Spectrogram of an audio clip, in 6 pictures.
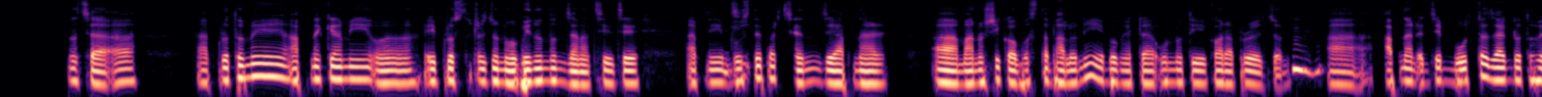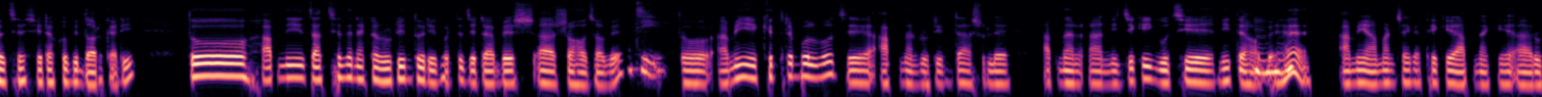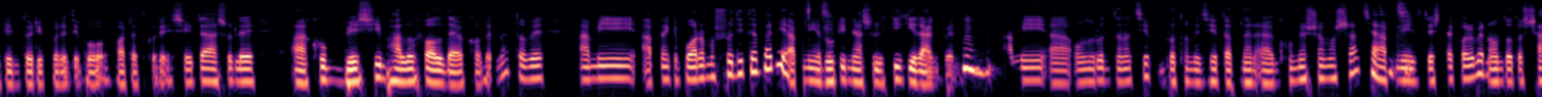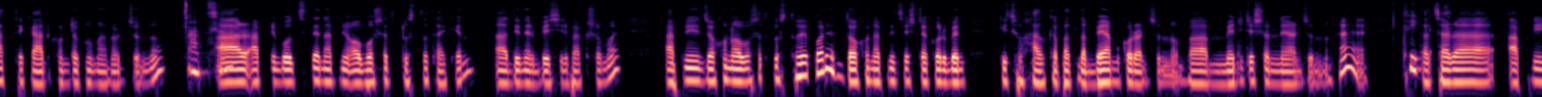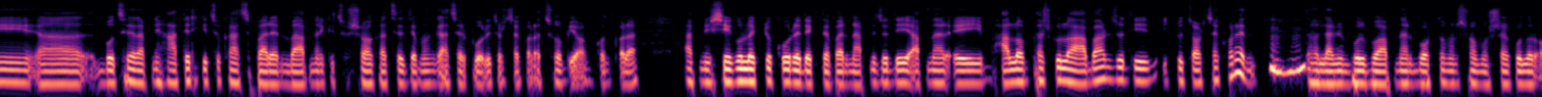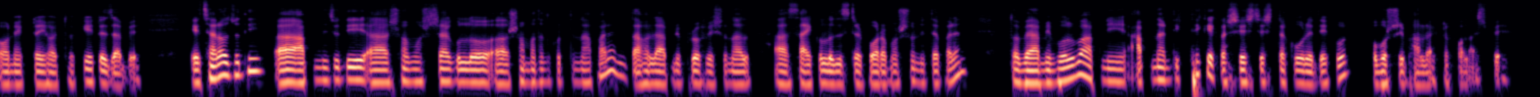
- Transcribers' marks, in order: other background noise; tongue click; lip smack; in English: "meditation"; tapping; in English: "professional"; in English: "psychologist"
- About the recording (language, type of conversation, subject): Bengali, advice, ভ্রমণ বা সাপ্তাহিক ছুটিতে মানসিক সুস্থতা বজায় রাখতে দৈনন্দিন রুটিনটি দ্রুত কীভাবে মানিয়ে নেওয়া যায়?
